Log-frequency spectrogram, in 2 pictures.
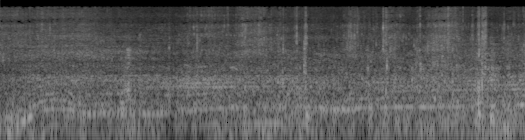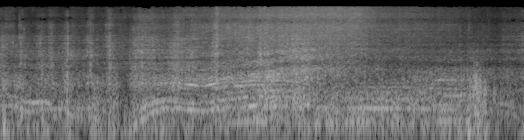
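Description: Sea-Doo Speedster jet boat running at speed and carving turns, its engine pitch swooping up and down several times over a steady engine drone, with water spray and wind. The noise grows louder from about ten seconds in and peaks sharply near the end.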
